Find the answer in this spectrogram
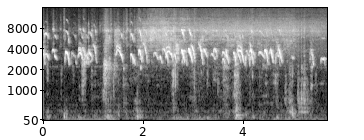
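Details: Easter Egger chicks, three weeks old, giving a busy run of short, high peeps and chirps. The notes overlap and repeat rapidly throughout, with soft low thumps and scratching sounds underneath.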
